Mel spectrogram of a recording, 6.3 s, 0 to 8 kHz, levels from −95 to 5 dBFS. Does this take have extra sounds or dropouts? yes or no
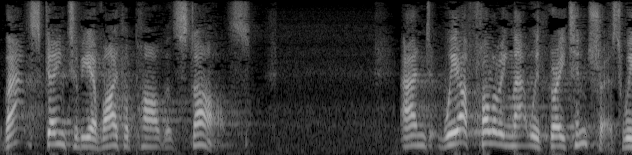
no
